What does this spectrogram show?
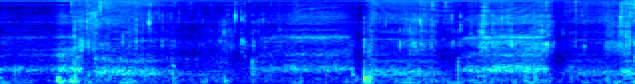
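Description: Close-up eating sounds: a man chewing a mouthful of rice and chicken curry, with a few sharp clicks among the uneven chewing noise.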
